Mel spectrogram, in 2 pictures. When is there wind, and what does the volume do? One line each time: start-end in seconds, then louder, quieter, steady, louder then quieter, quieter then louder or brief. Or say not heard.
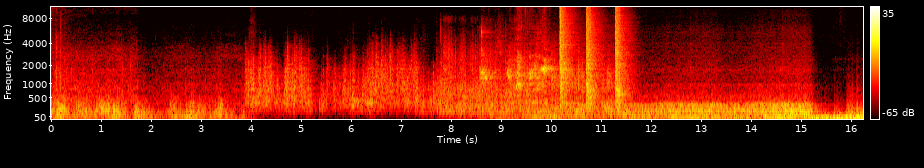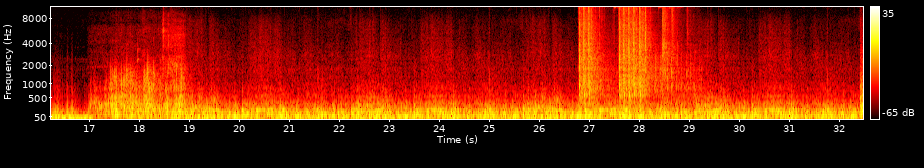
0.0-32.4 louder.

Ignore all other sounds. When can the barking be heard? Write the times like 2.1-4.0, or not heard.
8.6-10.3.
